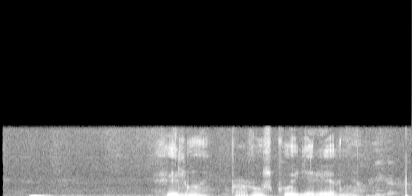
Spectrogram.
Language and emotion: Russian, neutral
